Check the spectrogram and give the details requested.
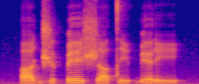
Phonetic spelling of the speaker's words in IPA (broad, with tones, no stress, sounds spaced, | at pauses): a˨ d͡ʒ ʊ˦ k͡p e˦ ʃ a˨ t i˨ ɓ ɪ˦ ɾ i˨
